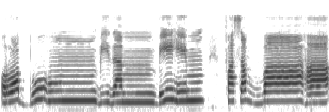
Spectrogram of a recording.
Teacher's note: वाव को हम खींच रहे हैं खड़ी जबर की वजह से और हा को खींच रहे हैं अलिफ मद्दा की वजह से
